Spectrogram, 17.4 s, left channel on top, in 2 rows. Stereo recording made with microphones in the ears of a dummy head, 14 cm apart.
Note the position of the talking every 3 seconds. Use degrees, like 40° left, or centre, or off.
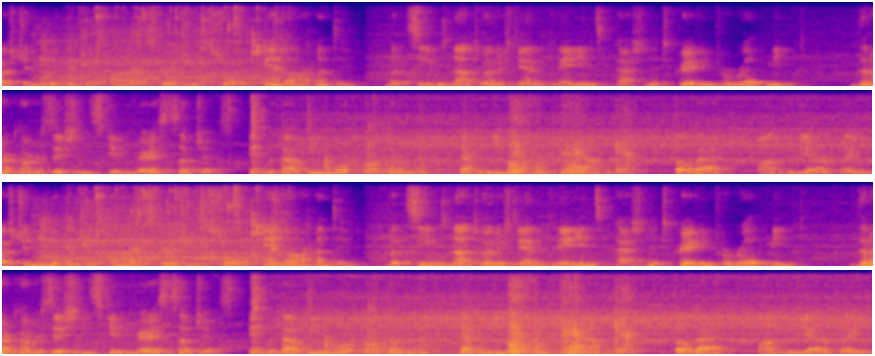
60° right, 50° right, 40° right, 10° right, 20° left, 20° left.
